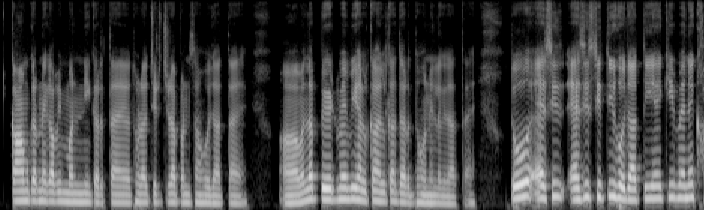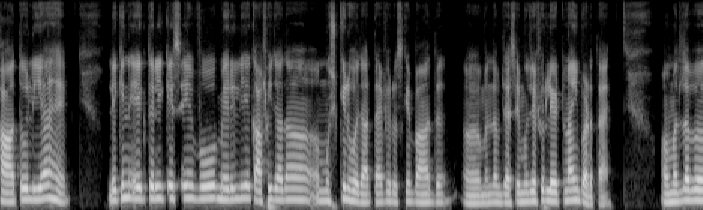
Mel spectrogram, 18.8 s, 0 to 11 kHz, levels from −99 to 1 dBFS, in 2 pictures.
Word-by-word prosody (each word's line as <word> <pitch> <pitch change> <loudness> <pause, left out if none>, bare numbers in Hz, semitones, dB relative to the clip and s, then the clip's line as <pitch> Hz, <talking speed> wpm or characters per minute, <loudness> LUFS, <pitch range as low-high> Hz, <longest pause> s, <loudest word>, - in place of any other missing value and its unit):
काम 155 0 +3
करने 155 -1 -1
का 150 0 0
भी 145 +1 -4
मन 140 -1 -1
नहीं 135 0 -2
करता 130 0 -6
है, 125 -1 -4
थोड़ा 135 -1 -3
चिड़चिड़ापन-सा 130 -1 -6
हो 125 -1 -3
जाता 120 0 -6
है। 115 0 -7 0.5
अ, 120 +1 +1
मतलब 175 +5 +1
पेट 175 -1 +5
में 180 0 +3
भी 180 0 +3
हल्का-हल्का 155 -2 -1
दर्द 135 -4 -4
होने 120 -2 -2
लग 120 -1 -5
जाता 110 -1 -9
है, 120 - -14 0.5
तो 205 +4 +7
ऐसी 195 +3 +1 0.2
ऐसी 175 +5 +2
स्थिति 215 +1 -1
हो 190 - +6
जाती 175 +2 +1
है 190 0 +1
कि 205 +2 -3
मैंने 200 +1 +1
खा 145 -3 +3
तो 175 - +5
लिया 175 +3 +3
है, 165 -8 0 0.6
लेकिन 200 +6 +1
एक 185 -2 +2
तरीक़े 195 0 +2
से 195 +1 -1
वो 190 +1 +2
मेरे 175 0 +2
लिए 190 +2 0
काफ़ी 160 +3 0
ज़्यादा 175 0 0 0.4
मुश्किल 175 +5 -1
हो 155 -3 +3
जाता 135 0 -2
है 135 - 0
फिर 145 0 -4
उसके 135 +2 -5
बाद 130 0 -1
अ, 135 - -4 0.3
मतलब 125 +2 -2
जैसे 130 +1 0
मुझे 150 +1 +2
फिर 160 +3 -3
लेटना 150 +1 +3
ही 165 +1 +2
पड़ता 105 -1 -1
है। 110 - -12 0.7
और 135 0 0
मतलब 155 +4 +3
150 Hz, 205 wpm, -23 LUFS, 130-180 Hz, 0.7 s, तो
